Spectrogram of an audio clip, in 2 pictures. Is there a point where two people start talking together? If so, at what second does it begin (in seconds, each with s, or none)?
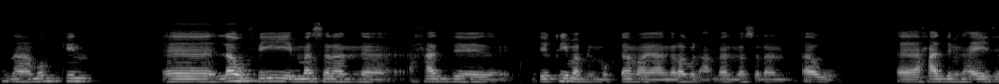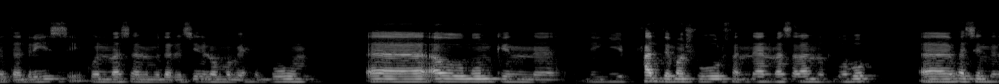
none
